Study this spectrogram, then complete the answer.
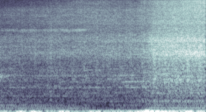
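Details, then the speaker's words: Chevrolet Silverado after repair, mass air flow sensor reconnected, oil full: quiet, steady low idle holding on its own without throttle, even rhythm, no knock or stumble; normal idle. "Look at that. Truck runs great. It's idling by itself."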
